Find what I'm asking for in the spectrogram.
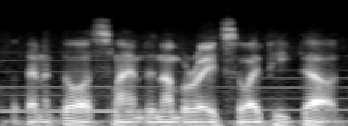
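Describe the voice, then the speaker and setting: A man's voice: a bass voice, flat delivery, fast. An American man playing a wry, tough private detective in an old-time radio drama, sardonic and clipped in his delivery. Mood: wry narrating. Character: wry, tough, nosy male private detective, worldly and unflappable. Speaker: narrator and lead actor. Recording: dull vintage radio recording, music behind.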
